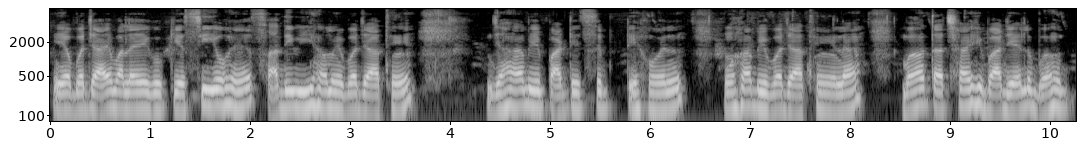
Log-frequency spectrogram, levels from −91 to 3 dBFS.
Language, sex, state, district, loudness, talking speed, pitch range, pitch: Chhattisgarhi, male, Chhattisgarh, Sarguja, -20 LUFS, 140 wpm, 125-140 Hz, 130 Hz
